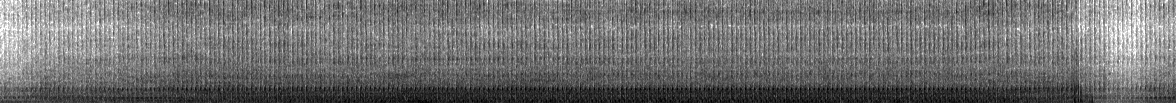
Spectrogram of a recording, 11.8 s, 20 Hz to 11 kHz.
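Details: 2007 Honda Pilot with timing belt covers off, engine idling: steady idle with regular light tick about three per second from the front timing area; timing belt, water pump area suspected, not confirmed.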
